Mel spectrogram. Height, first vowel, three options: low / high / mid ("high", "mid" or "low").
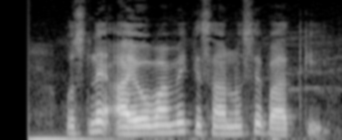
high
